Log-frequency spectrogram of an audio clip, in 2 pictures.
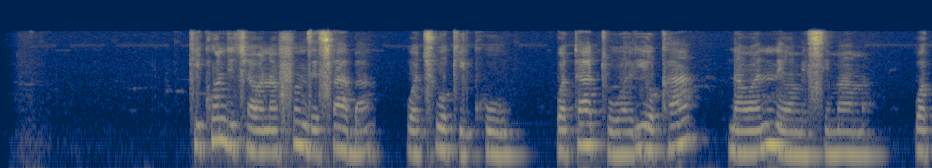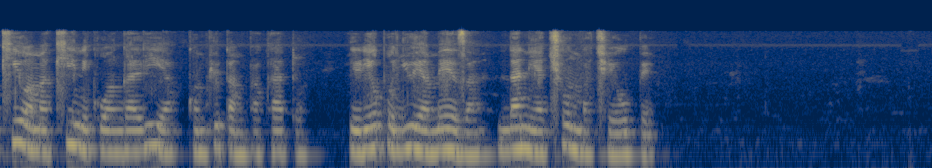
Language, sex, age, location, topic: Swahili, female, 18-24, Dar es Salaam, education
